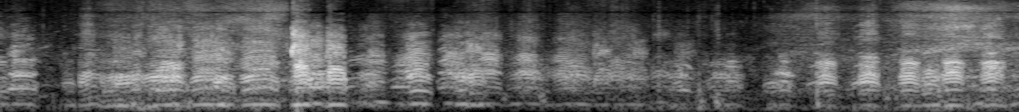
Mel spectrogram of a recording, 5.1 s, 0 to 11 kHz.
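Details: In the snow at Sloterpark, Amsterdam, on 3 February, grown goslings beg noisily for bread and peck, recorded with a Sanyo-SH1. Rapid overlapping honks give way to a steadier series of separate nasal calls.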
